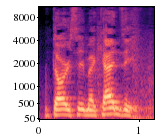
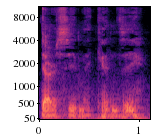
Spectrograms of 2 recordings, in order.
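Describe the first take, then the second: First: Shouting his name. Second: Low, quiet name. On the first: A speaker shouting the name of the man who owes him, loud. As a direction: bellow the name high and loud. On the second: A man muttering the name of the man who wronged him, quiet. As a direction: say the name lower and softer. Saying the name after outbursts. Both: Real, not acted.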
